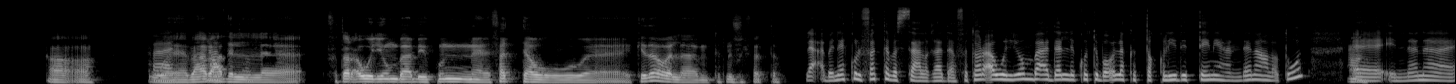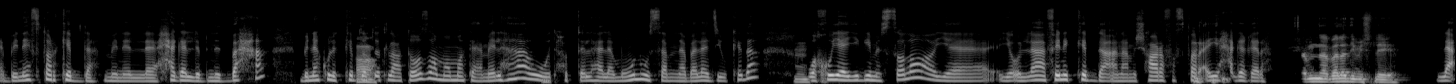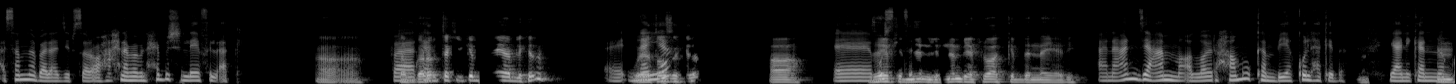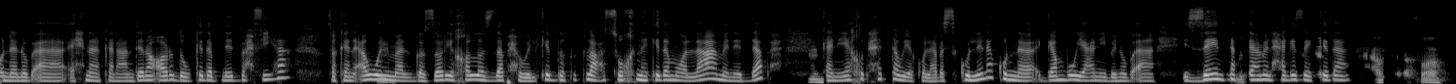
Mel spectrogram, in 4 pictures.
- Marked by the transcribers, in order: other background noise; tapping; laugh; unintelligible speech; unintelligible speech
- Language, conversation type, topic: Arabic, podcast, إيه أكتر ذكرى ليك مرتبطة بأكلة بتحبها؟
